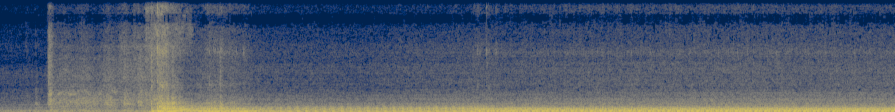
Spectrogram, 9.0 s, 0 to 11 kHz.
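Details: 2003 Mustang GT 2V after sitting a while, cold start on jumper cables, camera at the rear: starter churn, rev flare, then a lumpy V8 idle through loud pipes. Possible misfire or sputter, which remained after an earlier fuel pump replacement.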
